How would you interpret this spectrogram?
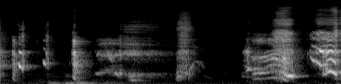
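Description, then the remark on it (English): A person vocally imitates a sneeze: a few gasping inhales building up, a brief pause, then a loud, explosive burst, with no real words spoken. “And he sneezes.”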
